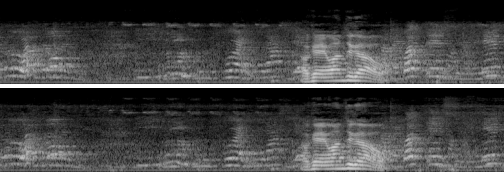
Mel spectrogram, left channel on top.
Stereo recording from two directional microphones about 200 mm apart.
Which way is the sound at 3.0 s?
20° left (ahead or behind).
